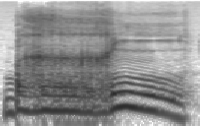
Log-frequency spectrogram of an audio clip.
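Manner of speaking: "Bri" with a long rolling r, then long i; drawn-out r. Shown as a demonstration. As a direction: stretch the r inside "Bri". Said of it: "qu'est-ce qu'on entend?".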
